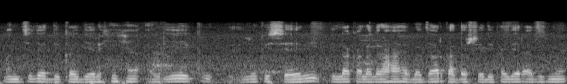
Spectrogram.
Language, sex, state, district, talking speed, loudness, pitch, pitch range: Hindi, male, Rajasthan, Bikaner, 255 wpm, -18 LUFS, 125 Hz, 120-130 Hz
